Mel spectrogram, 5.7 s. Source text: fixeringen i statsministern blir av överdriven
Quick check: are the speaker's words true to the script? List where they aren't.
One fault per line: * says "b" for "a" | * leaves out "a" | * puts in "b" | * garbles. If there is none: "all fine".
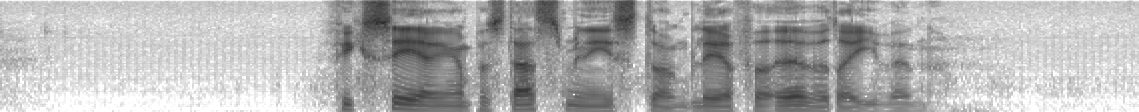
* says "på" for "i"
* says "för" for "av"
